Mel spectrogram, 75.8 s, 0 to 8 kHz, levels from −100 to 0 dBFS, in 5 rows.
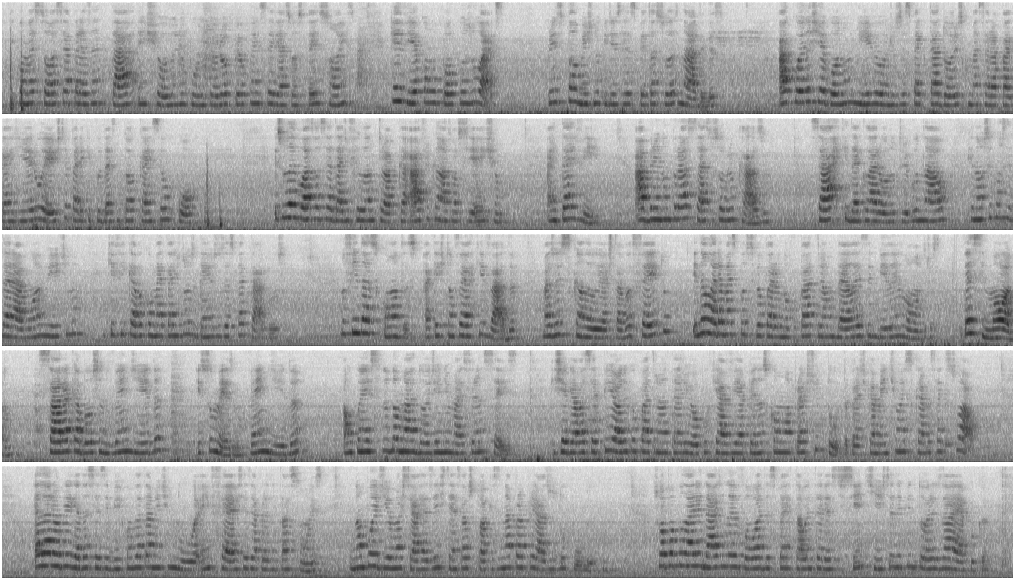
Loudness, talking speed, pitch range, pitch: -30 LUFS, 140 wpm, 255-295 Hz, 275 Hz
